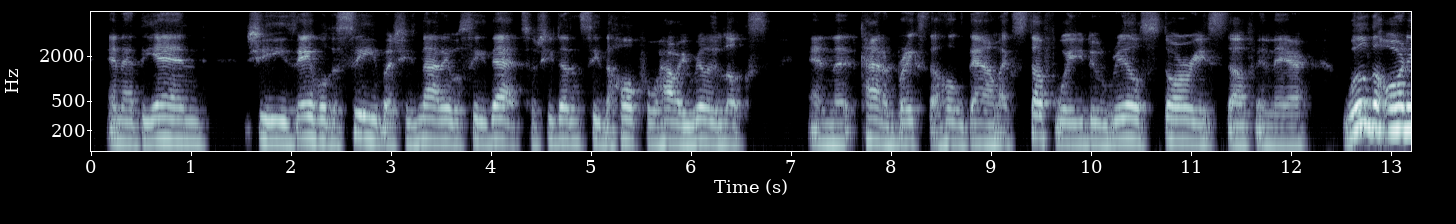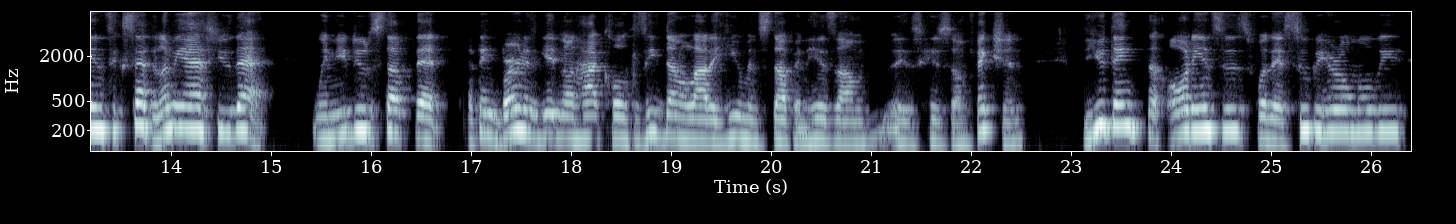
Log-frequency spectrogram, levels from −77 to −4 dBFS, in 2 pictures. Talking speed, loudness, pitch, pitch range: 210 wpm, -22 LUFS, 145 Hz, 130-185 Hz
